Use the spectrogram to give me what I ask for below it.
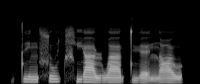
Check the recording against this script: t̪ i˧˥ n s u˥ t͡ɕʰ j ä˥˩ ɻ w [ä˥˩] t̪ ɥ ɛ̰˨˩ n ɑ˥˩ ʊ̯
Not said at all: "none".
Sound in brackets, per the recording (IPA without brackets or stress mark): ä˧˥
